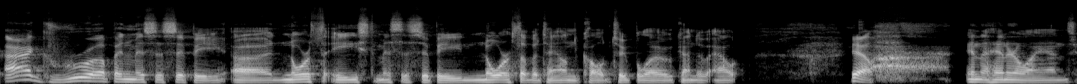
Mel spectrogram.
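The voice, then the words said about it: Prominent Southern American accent. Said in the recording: “your voice is quite prominent, the accent ... picked up a little bit of that accent”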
